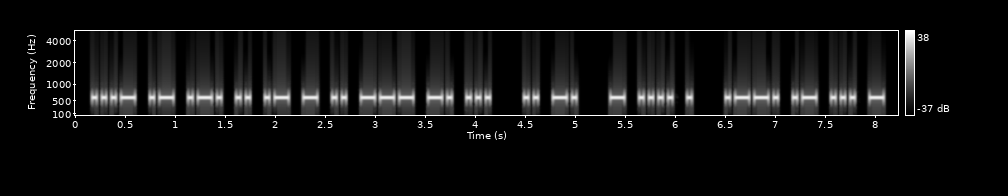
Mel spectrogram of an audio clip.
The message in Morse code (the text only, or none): VARIATIONS IN THE PAST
